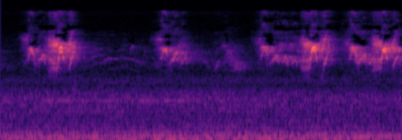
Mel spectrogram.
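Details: Morning chorus of house sparrows at sunrise, giving scattered short buzzy chirps in uneven clusters, with several birds overlapping at times, over a faint low hum.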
